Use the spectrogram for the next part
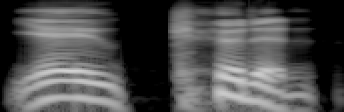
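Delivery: loud, curt put-down; dismissive. Acted. Father dismissing Matilda, loud put-down. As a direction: brush her off with scorn. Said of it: "the father said".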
